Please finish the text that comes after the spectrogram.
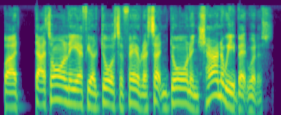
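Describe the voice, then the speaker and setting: A man's voice: fairly high pitch, animated, rapid-fire, a little mellow, no room sound, clean studio sound, voice pushed up, natural voice. A man doing a sly young man faking a country dialect. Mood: sly folksy. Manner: put-on folksy country dialect.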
